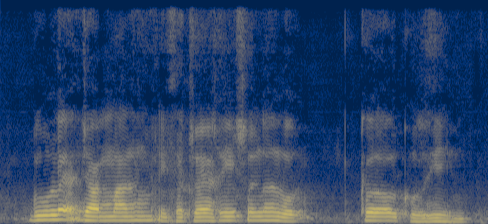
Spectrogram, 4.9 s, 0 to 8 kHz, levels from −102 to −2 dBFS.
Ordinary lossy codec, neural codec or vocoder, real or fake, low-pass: none; codec, 16 kHz, 2 kbps, FreqCodec, larger model; fake; none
